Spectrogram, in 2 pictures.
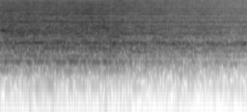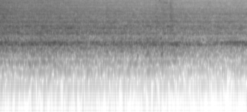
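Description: Passenger train coaches rushing past at speed on the rails, a loud steady rolling noise that begins to fade after about a second and a half and keeps dying away as the train recedes.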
